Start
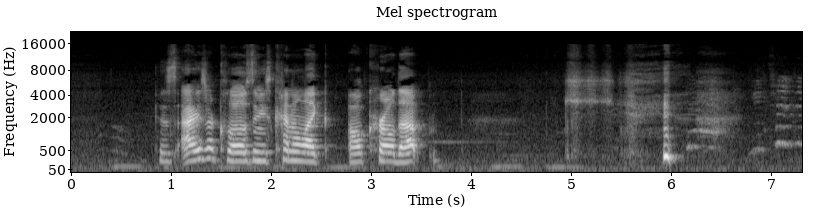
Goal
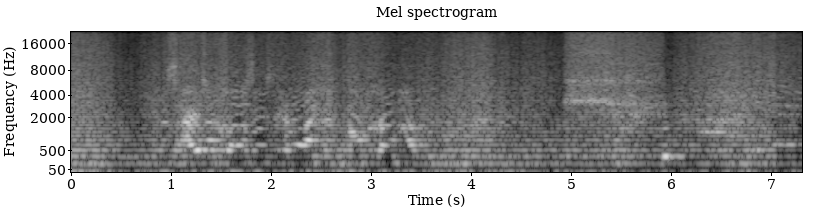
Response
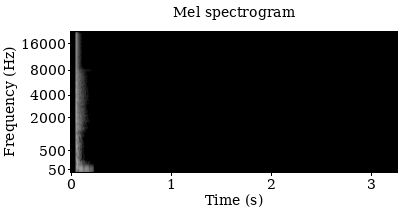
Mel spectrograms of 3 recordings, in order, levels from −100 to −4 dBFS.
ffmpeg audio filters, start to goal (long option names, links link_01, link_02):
-filter_complex "[0:a]aeval=exprs='val(0)+0.5*0.0841*sgn(val(0))':channel_layout=same,tremolo=f=0.75:d=0.66,asplit=2[link_01][link_02];[1:a]atrim=start_sample=2205,adelay=8[link_03];[link_02][link_03]afir=irnorm=-1:irlink=0,volume=-19.5dB[link_04];[link_01][link_04]amix=inputs=2:normalize=0,afftfilt=real='re*2.83*eq(mod(b,8),0)':imag='im*2.83*eq(mod(b,8),0)':win_size=2048:overlap=0.75,volume=-3.5dB"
